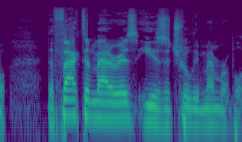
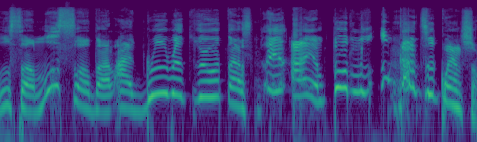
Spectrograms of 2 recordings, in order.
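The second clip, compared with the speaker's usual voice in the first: very high put-on voice, swinging pitch up and down. Answering whether the character matters, in a Jar Jar Binks voice. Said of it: "for you to do a Jar Jar voice".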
